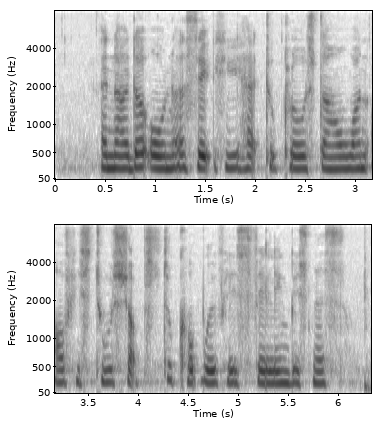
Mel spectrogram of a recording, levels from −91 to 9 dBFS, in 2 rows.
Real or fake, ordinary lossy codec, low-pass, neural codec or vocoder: fake; none; none; codec, 16 kHz, 16 kbps, FunCodec, trained on LibriTTS, 50 frames a second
